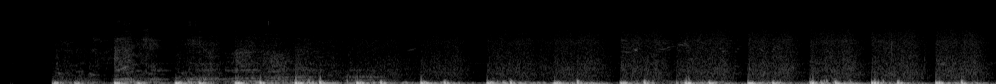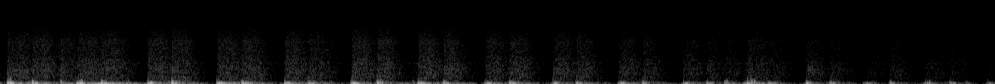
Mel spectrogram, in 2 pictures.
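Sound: heartbeat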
